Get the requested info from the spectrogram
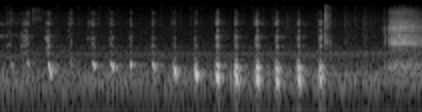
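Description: A woman's stifled laughter: a rapid run of short falling 'ha' pulses, about five a second, that stops a little before the end.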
